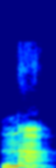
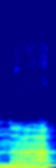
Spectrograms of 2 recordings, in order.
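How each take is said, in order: First: The pitch falls through the syllable. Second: The pitch rises through the syllable. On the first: It means that. "Fourth tone দেই এটা অর্থ that" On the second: It means take. "Second টোনের উচ্চারণটা কি হবে"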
